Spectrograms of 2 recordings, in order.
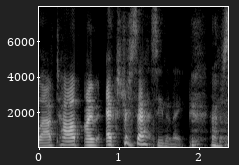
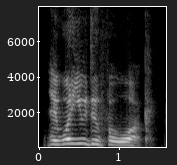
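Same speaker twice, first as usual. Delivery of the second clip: put-on New York accent; 4 semitones higher than usual. Imagining doing crowd work, asking a guy in the audience about his job: New York accent. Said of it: "Why I just go to a New York accent".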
